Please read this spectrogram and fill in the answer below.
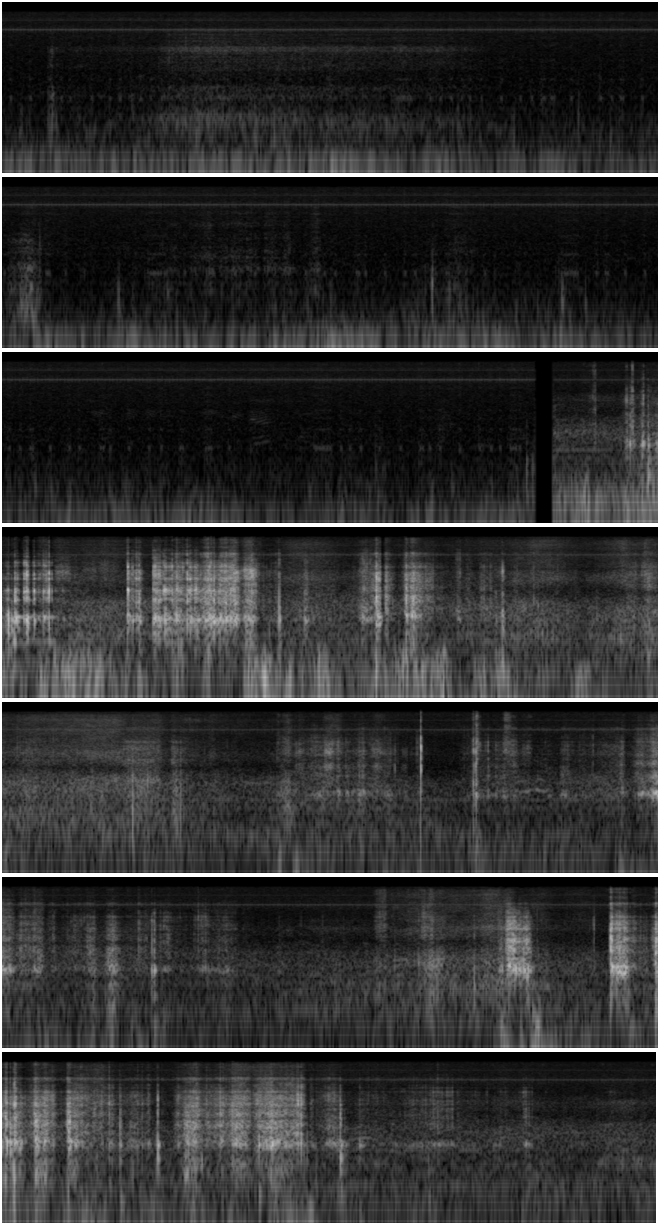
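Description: Close-up handling noise on an action camera set in the snow: uneven loud bursts of rubbing and scraping of snow and clothing against the camera. A quieter stretch before it ends at an abrupt cut about twelve seconds in.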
